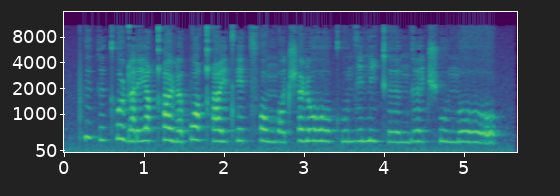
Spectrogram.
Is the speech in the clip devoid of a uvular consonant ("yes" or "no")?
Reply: no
